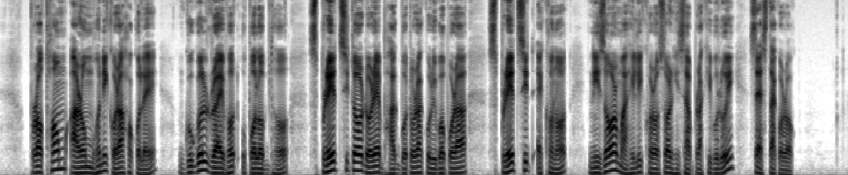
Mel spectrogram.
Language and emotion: Assamese, neutral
